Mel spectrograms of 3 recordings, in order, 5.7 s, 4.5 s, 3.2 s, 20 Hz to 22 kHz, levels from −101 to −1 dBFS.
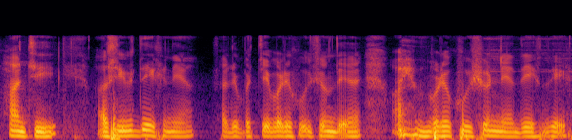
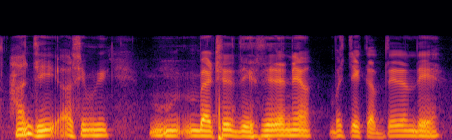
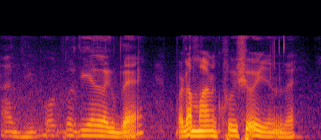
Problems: constant background noise, continuous background conversations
